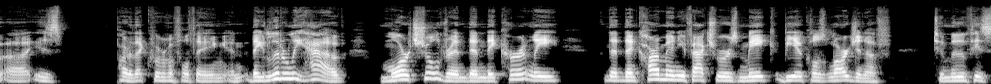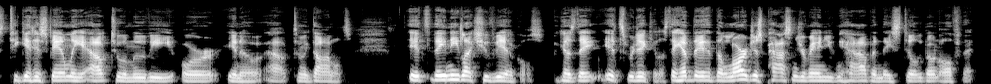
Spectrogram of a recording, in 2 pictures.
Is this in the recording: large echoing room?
no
